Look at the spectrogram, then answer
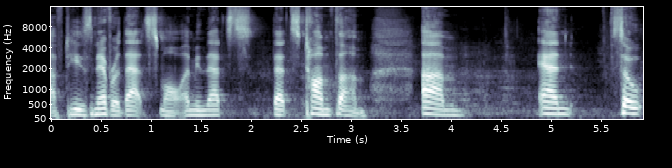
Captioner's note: audience laughing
